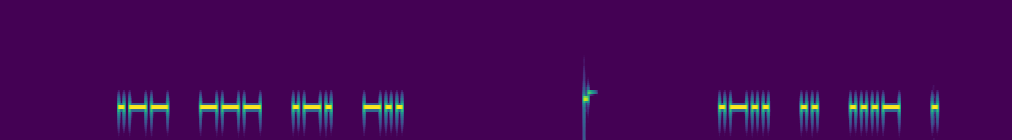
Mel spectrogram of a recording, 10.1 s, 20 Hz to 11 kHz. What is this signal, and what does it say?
Morse code, heard as a keyed tone, about 22 wpm, spaced as for 16 wpm, 700 Hz. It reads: WORD LIVE
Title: 2x Character Spacing - Top 500 Words - 22wpm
